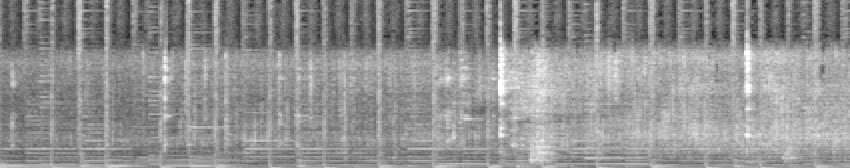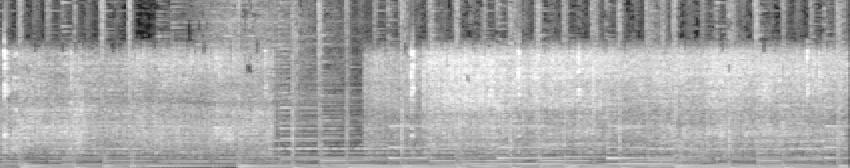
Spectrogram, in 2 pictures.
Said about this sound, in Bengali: পেস্ট করে রাখা আদা ও রসুন দিয়ে ভালো করে নাড়তে হবে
